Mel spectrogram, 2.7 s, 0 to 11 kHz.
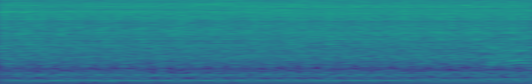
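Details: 1971 Dodge Demon, 198 Slant 6 stored in a garage since 1988, started on the standard battery and starter with no starting fluid, old fuel siphoned out; low, even idle ticking steadily under background chatter and hiss, running smoothly.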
